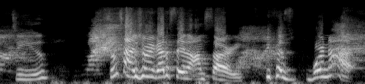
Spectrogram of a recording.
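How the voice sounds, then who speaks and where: Someone shouts in an American accent, with very wide pitch swings and noticeable background noise. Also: woman. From Connecticut, USA. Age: 20s. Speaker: mother, lifestyle vlogger. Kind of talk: casual talk to camera.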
